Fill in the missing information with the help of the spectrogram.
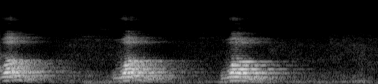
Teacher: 2 bibir atas dan bawah tidak sampai menempel, tetapi mengambang dan agak mencucu. Dan dari dalam keluar suara waw, waw, waw.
